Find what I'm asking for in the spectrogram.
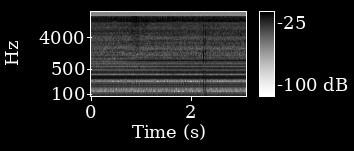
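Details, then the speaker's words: Suspected 1972 Fender Silverface Bandmaster tube amp: steady low electrical hum with even overtones, clearly heard, caused by faulty input jacks in the normal channel while playing through the vibrato channel; the jacks need repair. "But it's going to need some help with those input jacks. There you go, now you see. Now you see it, right? Clear as a whistle."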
